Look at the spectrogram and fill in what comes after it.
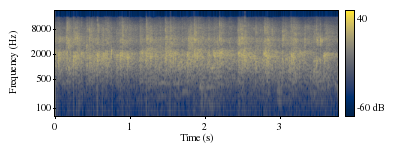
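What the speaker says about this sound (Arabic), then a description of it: "تصفيق على الدكتور؟" Steady, close applause from an audience at a Tunisian comedy show, a continuous wash of many hands clapping without a break.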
